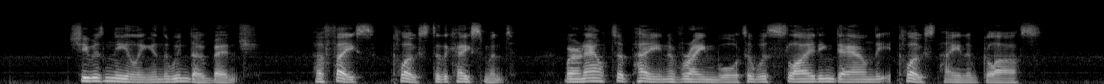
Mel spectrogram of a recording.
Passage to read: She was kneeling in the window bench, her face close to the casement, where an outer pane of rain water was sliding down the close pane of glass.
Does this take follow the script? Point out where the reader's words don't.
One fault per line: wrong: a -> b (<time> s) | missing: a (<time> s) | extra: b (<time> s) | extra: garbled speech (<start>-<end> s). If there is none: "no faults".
no faults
